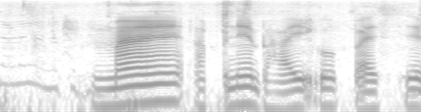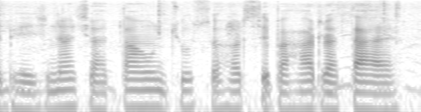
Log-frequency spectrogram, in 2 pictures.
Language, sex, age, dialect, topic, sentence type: Hindi, male, 25-30, Hindustani Malvi Khadi Boli, banking, statement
